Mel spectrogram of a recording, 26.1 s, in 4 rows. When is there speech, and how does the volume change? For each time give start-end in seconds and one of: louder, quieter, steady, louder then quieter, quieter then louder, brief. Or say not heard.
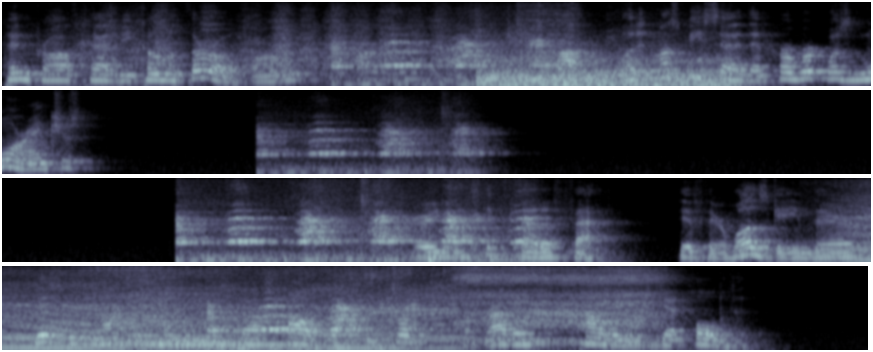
0.0-7.1 quieter then louder
16.1-25.1 steady.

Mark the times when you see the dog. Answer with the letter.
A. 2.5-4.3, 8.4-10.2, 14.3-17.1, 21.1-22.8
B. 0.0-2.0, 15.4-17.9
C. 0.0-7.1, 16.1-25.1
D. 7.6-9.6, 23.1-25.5
A.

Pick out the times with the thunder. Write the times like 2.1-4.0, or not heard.
3.5-5.5, 19.0-21.4.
